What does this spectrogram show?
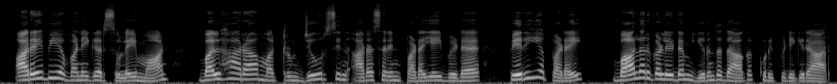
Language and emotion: Tamil, neutral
